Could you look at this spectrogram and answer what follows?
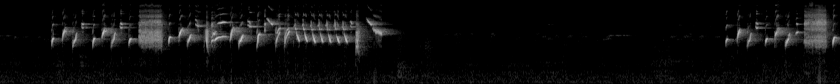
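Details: European goldfinch singing: a rapid, tinkling run of bright twittered and buzzy notes lasting about three seconds, a long silence, then the song starting again near the end; quiet background.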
